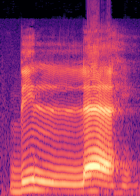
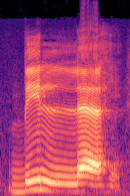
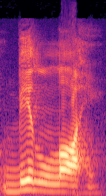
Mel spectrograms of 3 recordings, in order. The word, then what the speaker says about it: بِاللَّهِ: If the previous letter has a kasra, the E sound, then we're going to pronounce it lightly. So, billahi, billahi, and not billahi.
